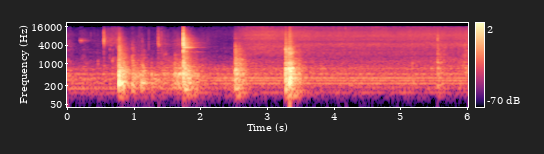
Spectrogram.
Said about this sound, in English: Then more of my onions and garlic, even though they're already in there. There we go. We're just steaming that real lightly.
